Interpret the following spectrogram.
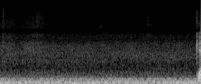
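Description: Steady low rumble with no distinct clicks or knocks.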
